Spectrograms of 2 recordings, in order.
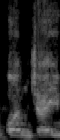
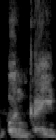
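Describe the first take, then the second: First: "कॉन्चाई" said with a ch sound; variant pronunciation. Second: "कॉन्काई" said with a hard k; variant pronunciation. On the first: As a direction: say "कॉन्चाई" with ch as in chai. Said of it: "कुछ लोग कॉन्चाई बोलते हैं". ("कॉन्चाई" में च की ध्वनि) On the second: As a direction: say "कॉन्काई" with k, as in kite. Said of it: "कुछ लोग कॉन्काई बोलते हैं". ("कॉन्काई" में क की ध्वनि) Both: Shown as a demonstration.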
